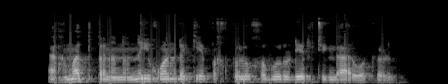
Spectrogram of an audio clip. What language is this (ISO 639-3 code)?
pus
